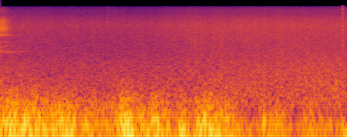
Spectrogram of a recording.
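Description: Low, uneven rumble of wind buffeting the microphone, with a stronger gust about one and a half seconds in.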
